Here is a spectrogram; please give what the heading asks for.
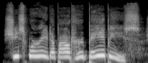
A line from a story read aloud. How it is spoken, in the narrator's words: she called out to the trooper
